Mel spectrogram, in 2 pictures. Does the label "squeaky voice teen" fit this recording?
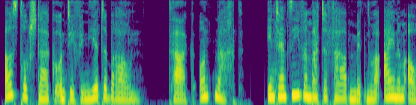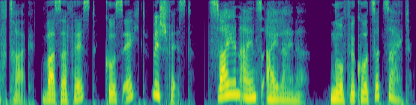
No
